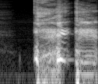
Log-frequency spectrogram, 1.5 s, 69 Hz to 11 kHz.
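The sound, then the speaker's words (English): Two loud, raspy coughs follow each other quickly after a moment of silence, the first one longer and rougher, with no talking; the two coughs are a signal during a test meaning 'please double check my answer'. “2 coughs.”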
